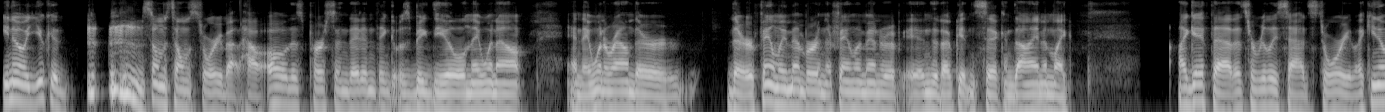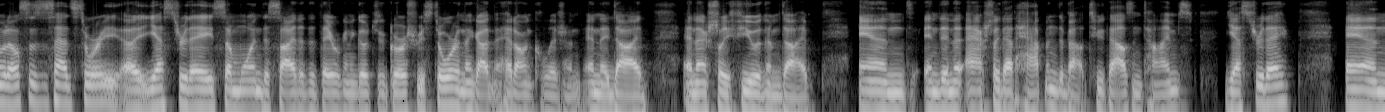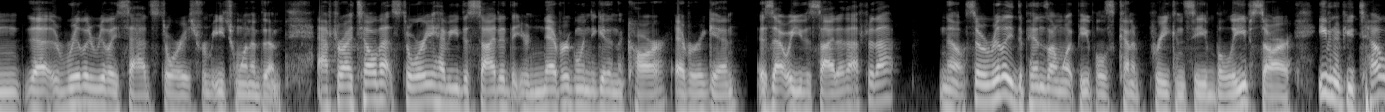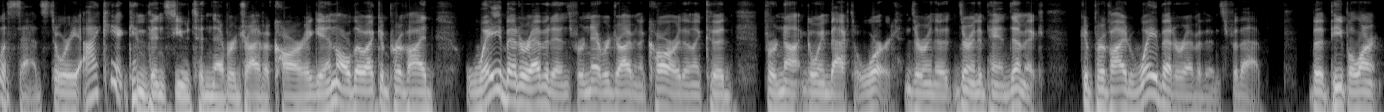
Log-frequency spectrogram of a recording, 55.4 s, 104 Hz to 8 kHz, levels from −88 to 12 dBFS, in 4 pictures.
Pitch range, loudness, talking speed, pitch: 105-125 Hz, -17 LUFS, 225 wpm, 115 Hz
